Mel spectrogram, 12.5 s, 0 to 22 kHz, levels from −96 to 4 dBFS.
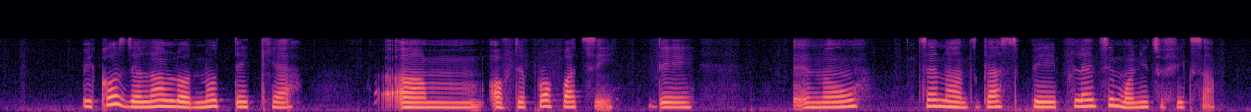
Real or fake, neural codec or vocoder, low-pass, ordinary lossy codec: real; none; 5.4 kHz; none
